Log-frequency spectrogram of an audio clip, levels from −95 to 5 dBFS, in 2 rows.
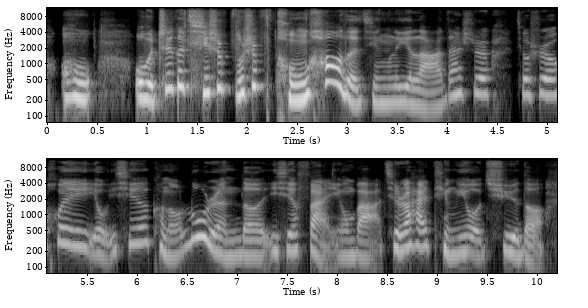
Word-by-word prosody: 哦， 220 -1 +4 0.4
我 220 -2 +7
这 330 - +3
个 370 +1 +6
其 350 -6 +3
实 345 +5 +4
不 310 -7 +2
是 375 +7 +5 0.2
同 210 +2 +6
好 275 - -2 0.2
的 185 -7 +3
经 180 -1 -9
历 185 0 -4
啦， 150 -2 -4
但 250 +3 -6
是 270 -1 -7 0.2
就 255 -1 -7
是 255 -1 -4
会 260 -3 -7
有 170 -5 -9
一 - - -13
些 280 +7 -9
可 255 -7 -11
能 165 -1 -11
路 360 - -1
人 170 - -6
的 165 -1 -8
一 200 - -11
些 210 +2 -8
反 210 -1 -6
应 165 +1 -13
吧， 155 -2 -5
其 240 - -8
实 230 +3 0
还 245 -1 -3
挺 205 -7 -10
有 185 -4 -7
趣 190 -1 -7
的。 170 - -8
220 Hz, 230 characters per minute, -23 LUFS, 180-265 Hz, 0.4 s, 我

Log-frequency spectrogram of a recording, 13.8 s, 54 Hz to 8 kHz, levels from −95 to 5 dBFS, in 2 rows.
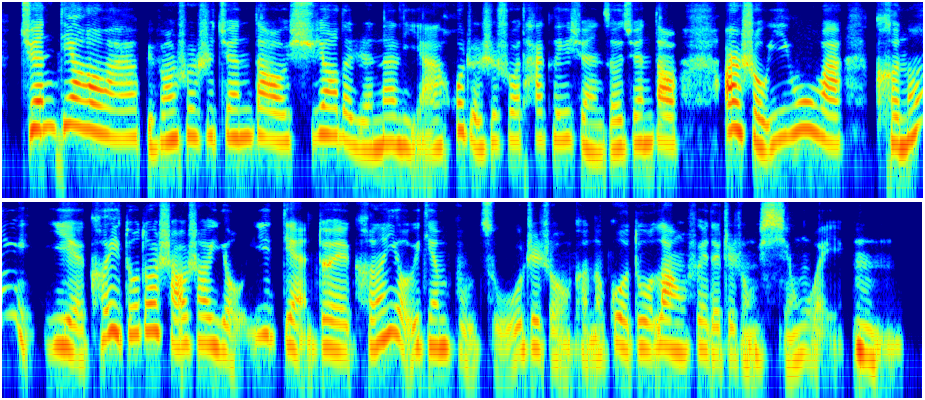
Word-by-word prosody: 捐 320 +1 +6
掉 325 -4 +7
啊， 250 -1 0
比 - - -8
方 230 +4 0
说 260 0 -4
是 265 0 -5
捐 255 0 -1
到 240 -3 +4
需 245 +3 0
要 270 -1 +3
的 230 -3 -3
人 190 -1 -4
那 215 +1 0
里 205 0 -3
啊， 200 -2 -3
或 305 +9 -1
者 210 - -3
是 215 +4 -5
说 235 +1 -5
她 240 - -3
可 235 - -10
以 240 - -5
选 190 -6 -4
择 190 +2 -3
捐 220 +2 -3
到 220 -1 +4 0.3
二 310 +1 +11
手 215 -8 +3
衣 245 +6 -4
物 305 0 +2
啊， 220 -3 +5 0.2
可 215 - -1
能 235 +8 +2 0.2
也 - - -8 0.3
也 155 - -6
可 250 - -3
以 290 - +3
多 275 +2 -2
多 300 +1 +3
少 270 - +1
少 215 0 -1
有 185 -5 -4
一 270 -1 -5
点 215 -3 -2
对， 190 -3 +1
可 195 - -9
能 235 +5 +3
有 255 -9 -1
一 - - -3
点 200 0 -1
补 170 -6 -12
足， 180 -2 -6
这 190 +1 -3
种 - - -8
可 - - -11
能 - - -8
过 210 -3 -2
度 190 -2 -4
浪 190 -4 +2
费 190 -1 -7
的 165 - -5
这 160 - -9
种 160 - -8
行 145 +1 0
为。 210 +4 -13
嗯。 200 +3 -3
220 Hz, 290 characters per minute, -23 LUFS, 195-260 Hz, 0.3 s, 二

